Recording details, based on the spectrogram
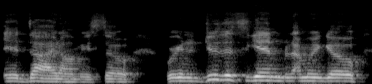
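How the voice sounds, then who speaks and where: A man hosting a trading channel, talking fast and loosely through a screen-share market rundown, with hiccups and gasps between phrases. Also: a little high, darkish tone, rough recording. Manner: fast, rambling, with fillers and restarts. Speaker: forex trading channel host.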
